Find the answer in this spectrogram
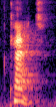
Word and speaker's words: cat: think a regional variation because I come from Belfast and in Belfast we don't pronounce that cat sound right I'm trying to make an effort now to say it well we don't normally pronounce it that way in Belfast we say it something like hat which isn't quite exactly what the oxford english dictionary will tell you but that's a regional variation now that's interesting because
